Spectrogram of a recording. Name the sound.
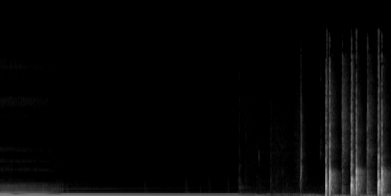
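applause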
